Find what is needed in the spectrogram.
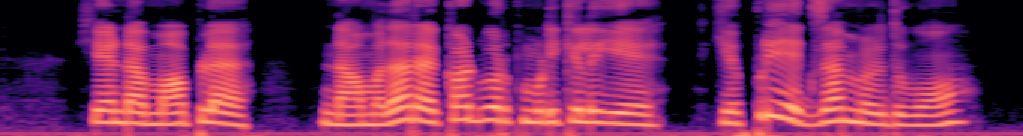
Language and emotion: Tamil, sad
